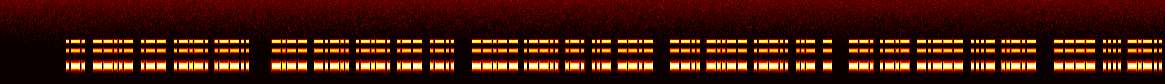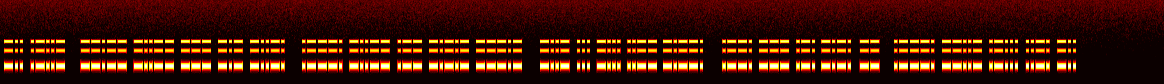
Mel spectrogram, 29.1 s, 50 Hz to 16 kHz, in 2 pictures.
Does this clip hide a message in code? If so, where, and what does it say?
Yes: Morse code (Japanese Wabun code) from 0.8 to 28.1 s, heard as a keyed tone, hand-sent with a paddle, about 39 wpm, 840 Hz. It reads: ナヒヤンヱ ケキンヤカ アヱナウネ フユヱウム リロエクミ コヌキホヰ アユレワモ セユヤサス マラハノル ツレナニヨ セヒオチホ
